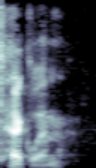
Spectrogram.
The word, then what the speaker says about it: Hoechlin: Yeah, it's pronounced Hecklin.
